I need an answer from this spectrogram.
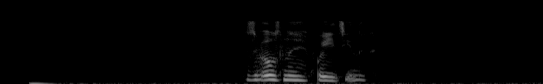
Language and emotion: Russian, neutral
